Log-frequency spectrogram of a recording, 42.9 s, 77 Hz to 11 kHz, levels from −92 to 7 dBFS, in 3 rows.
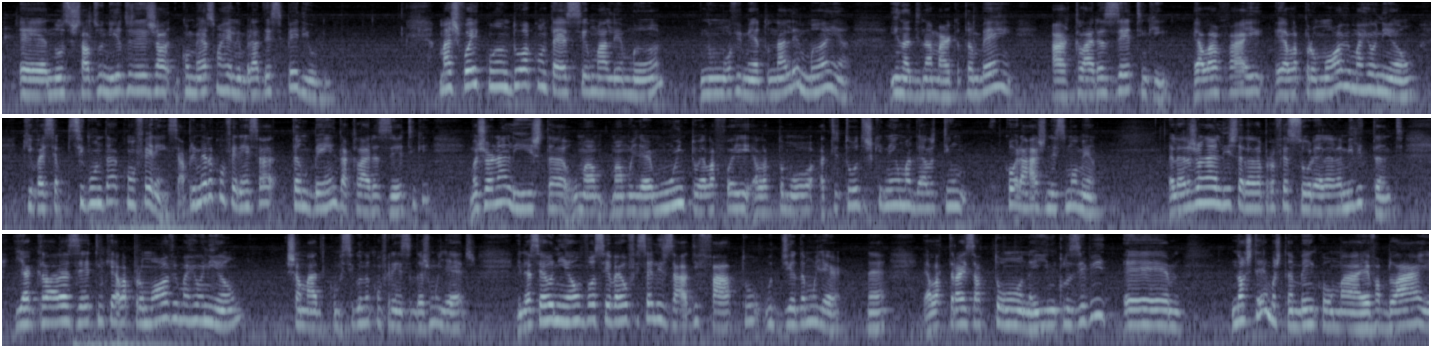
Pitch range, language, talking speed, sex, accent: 175-225 Hz, Portuguese, 160 wpm, female, Brazilian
